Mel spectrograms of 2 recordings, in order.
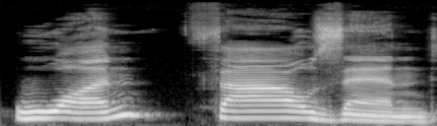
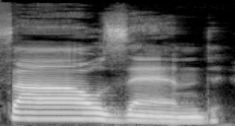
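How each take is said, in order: First: One thousand very slow, lisped th; tongue between teeth. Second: Thousand lower, th with tongue out; tongue between teeth. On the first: (thousand com língua presa, bem devagar) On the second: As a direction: isolate the th in Thousand. (Thousand com língua entre os dentes) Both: Shown as a demonstration. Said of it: "De novo a língua presa".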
